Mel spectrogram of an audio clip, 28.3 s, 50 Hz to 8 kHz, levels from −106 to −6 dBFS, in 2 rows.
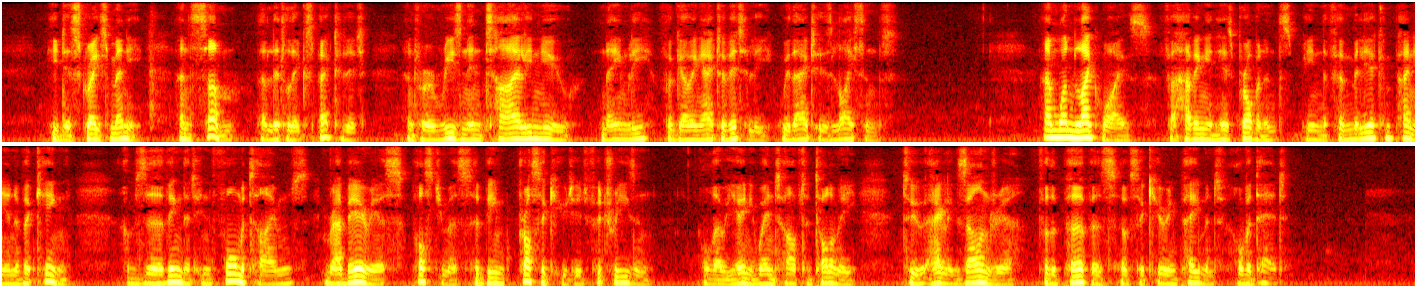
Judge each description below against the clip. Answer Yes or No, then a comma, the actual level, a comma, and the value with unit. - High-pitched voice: No, low, 110 Hz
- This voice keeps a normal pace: Yes, average, 145 wpm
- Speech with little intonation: No, average, 3.9 semitones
